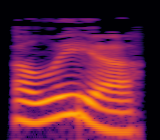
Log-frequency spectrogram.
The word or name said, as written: aleigha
